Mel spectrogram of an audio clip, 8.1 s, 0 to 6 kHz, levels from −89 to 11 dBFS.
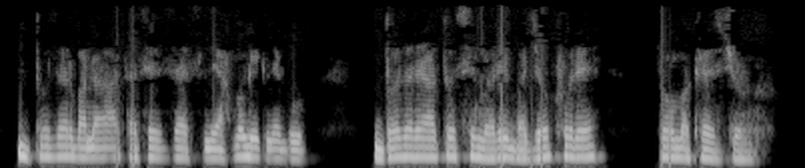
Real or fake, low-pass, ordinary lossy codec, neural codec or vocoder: real; 5.4 kHz; MP3, 24 kbps; none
